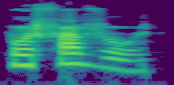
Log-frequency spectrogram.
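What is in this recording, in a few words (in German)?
"bitte", German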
